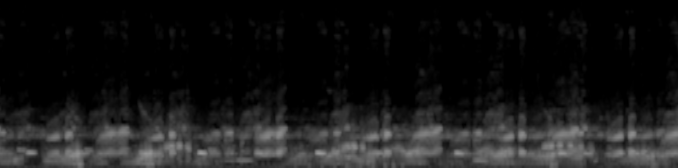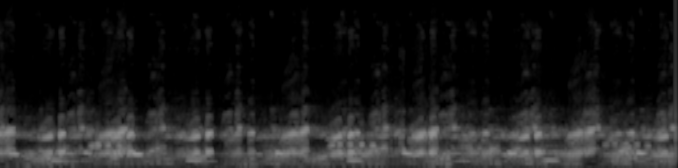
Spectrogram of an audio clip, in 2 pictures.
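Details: A crowded chorus of croaking frogs, with raspy pulsed croaks rising and falling in waves roughly every second and scattered short tonal peeps beneath, continuing without pause.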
